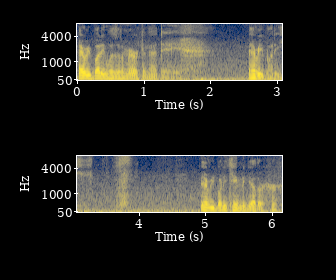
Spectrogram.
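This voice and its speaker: A middle-aged man telling a personal story in a loose, rambling way, full of "you know" and restarts. His voice sits at an ordinary pitch and carries emotion. A faint noise hums underneath. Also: fairly quick, highs cut off. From Southern California. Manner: rambling, many fillers and self-corrections. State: emotional, choking up. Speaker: vlogger.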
